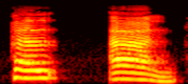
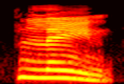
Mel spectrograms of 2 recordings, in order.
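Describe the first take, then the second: First: The vowels are sounded separately as two syllables. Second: Only the first vowel is sounded, one syllable. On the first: The speaker calls it wrong. "You don't say pel an" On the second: The speaker calls it right. "So it's plain"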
